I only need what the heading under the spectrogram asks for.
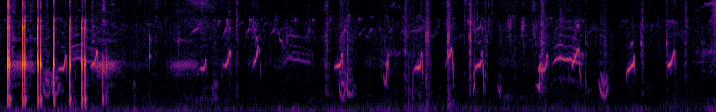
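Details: Grey francolin male and female together: a rapid burst of loud harsh notes opening, then scattered rising squeaky calls and shorter chirps at an uneven pace, with a low hum behind.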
